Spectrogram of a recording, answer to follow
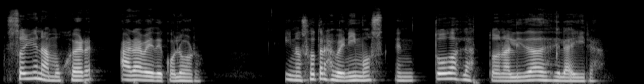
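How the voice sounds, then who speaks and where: A woman's voice: mid-range voice, moderate pace. A woman reciting spoken word poetry in a defiant, impassioned, rhythmic delivery.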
